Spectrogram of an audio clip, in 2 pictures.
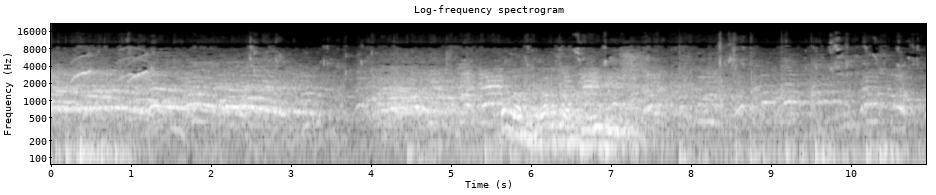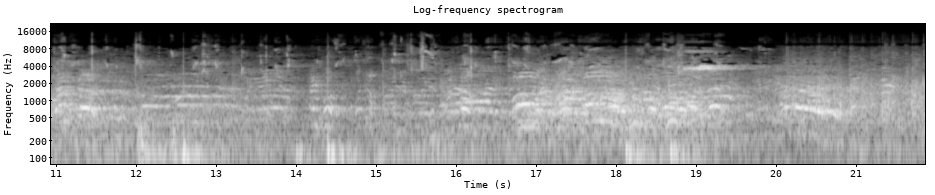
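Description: Basketball game in a large indoor arena: a ball bouncing on the hardwood court under the voices of players and crowd echoing in the hall.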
